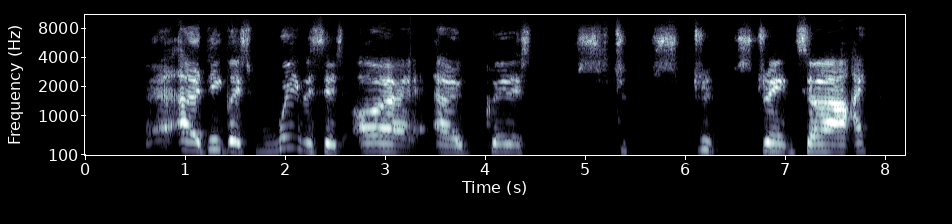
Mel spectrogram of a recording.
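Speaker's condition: Cerebral palsy; wheelchair user; speech impediment

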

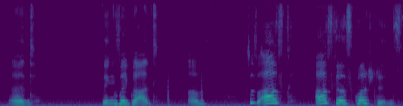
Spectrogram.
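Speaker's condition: Cerebral palsy; since birth, physical disability; trouble getting words out, speaking only two words at a time

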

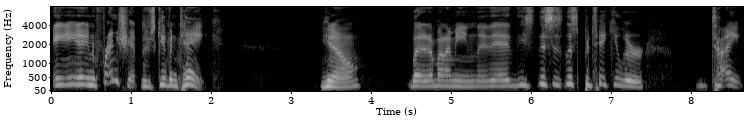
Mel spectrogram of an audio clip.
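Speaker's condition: No condition

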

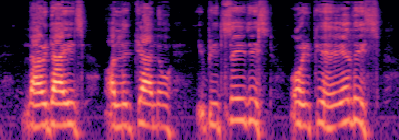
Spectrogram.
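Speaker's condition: Spastic quadriplegic cerebral palsy; worse when distracted by several things

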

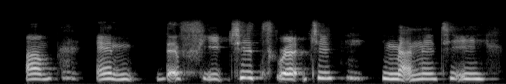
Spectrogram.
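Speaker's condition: Cerebral palsy; needs hand to hold on steep stairs

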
